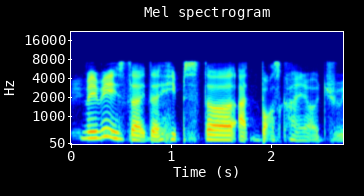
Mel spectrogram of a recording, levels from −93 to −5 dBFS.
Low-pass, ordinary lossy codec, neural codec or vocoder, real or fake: 7.2 kHz; none; none; real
